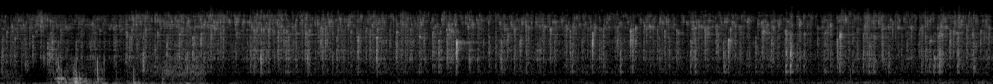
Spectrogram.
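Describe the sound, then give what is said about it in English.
Food sizzles steadily as it cooks, a loud, continuous hiss with dense crackles and pops running the whole time, with no voices. “Here's a recipe that I'm making right now. You might be able to hear the sizzle in the background.”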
